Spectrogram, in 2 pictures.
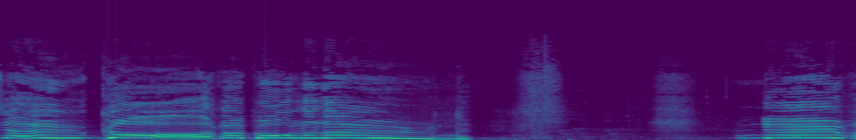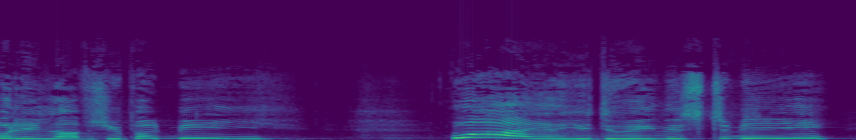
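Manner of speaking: high, drawn-out mock wail; sookie whining. Elijah moaning to God alone under a tree, whiny sulk. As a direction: wallow loudly in hammed-up self-pity. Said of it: "he has a sookie lala".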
